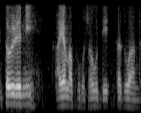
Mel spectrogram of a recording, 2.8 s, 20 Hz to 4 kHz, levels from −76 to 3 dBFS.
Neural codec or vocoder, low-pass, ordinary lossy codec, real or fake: codec, 24 kHz, 0.9 kbps, WavTokenizer, medium speech release version 2; 3.6 kHz; none; fake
